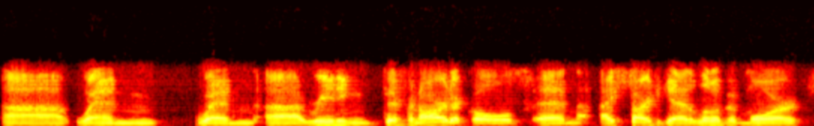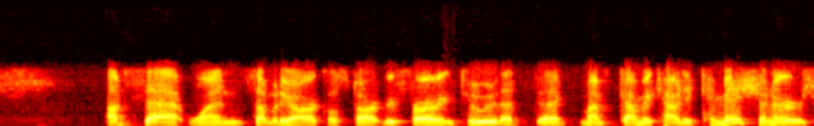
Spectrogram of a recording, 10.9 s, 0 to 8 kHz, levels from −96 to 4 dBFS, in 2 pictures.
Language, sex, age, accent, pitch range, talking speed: English, male, 50-69, American, 110-125 Hz, 165 wpm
